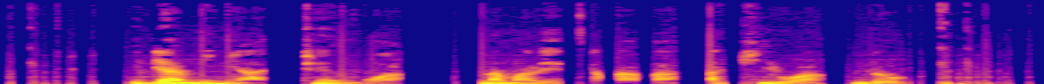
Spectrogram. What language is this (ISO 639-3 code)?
swa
